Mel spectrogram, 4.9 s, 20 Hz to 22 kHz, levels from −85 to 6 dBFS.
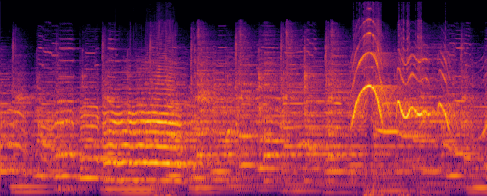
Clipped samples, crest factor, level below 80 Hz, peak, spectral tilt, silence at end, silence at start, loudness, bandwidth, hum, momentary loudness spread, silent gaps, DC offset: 0.2%; 10 dB; -46 dBFS; 0 dBFS; -0.5 dB/octave; 0 s; 0 s; -9 LUFS; over 20 kHz; none; 12 LU; none; under 0.1%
